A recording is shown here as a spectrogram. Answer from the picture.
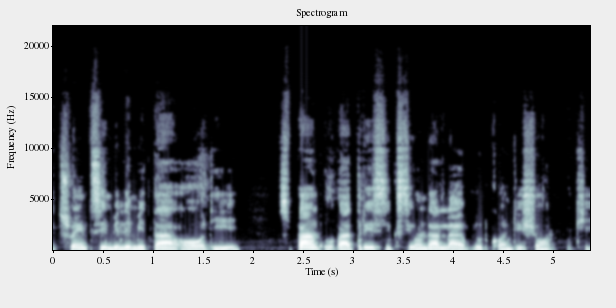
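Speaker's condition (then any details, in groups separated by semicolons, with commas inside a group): No condition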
